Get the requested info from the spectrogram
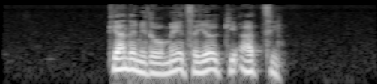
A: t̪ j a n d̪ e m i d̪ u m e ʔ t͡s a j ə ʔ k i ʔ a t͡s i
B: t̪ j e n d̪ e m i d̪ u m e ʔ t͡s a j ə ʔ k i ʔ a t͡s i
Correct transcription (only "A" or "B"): A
